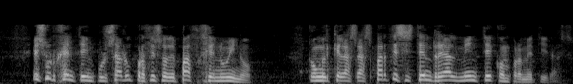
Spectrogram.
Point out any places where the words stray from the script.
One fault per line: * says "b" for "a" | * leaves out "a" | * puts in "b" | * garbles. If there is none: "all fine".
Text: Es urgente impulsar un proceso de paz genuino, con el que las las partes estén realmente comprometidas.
all fine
